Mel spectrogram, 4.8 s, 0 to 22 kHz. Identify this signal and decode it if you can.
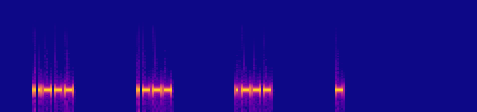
Morse code, heard as a keyed tone, about 43 wpm, spaced as for 12 wpm, 700 Hz. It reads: 2JJT
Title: USA Call Signs - 6 Characters - 8x Character Spacing - 45wpm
